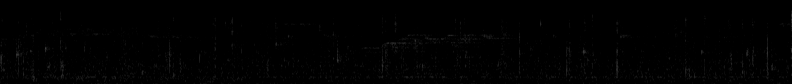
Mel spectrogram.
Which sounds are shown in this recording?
unidentified sound, rain, Evening Grosbeak call, Swainson's Thrush song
